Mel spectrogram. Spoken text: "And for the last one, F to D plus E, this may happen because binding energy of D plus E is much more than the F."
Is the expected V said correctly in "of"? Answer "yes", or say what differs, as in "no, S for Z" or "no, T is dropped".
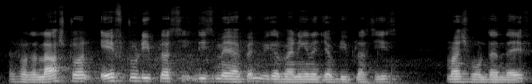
no, B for V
